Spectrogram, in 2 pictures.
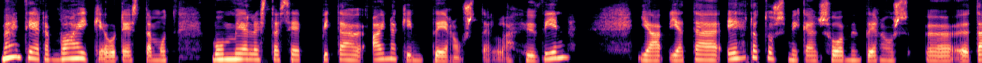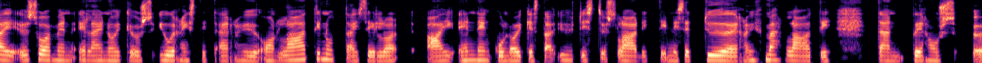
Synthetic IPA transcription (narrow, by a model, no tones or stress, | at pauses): mæent̪iædæʋʋɑikḛudest̪ɑmut̪mummiælest̪æsepit̪æːʔɑinɑkimperṵst̪ḛlːɑ̰hyʋin | jɑjɑt̪æːʔehdot̪usmikæsuomemperust̪ɑisuomenḛlæinoikeusjurist̪it̪æryːʔonlɑːt̪inut̪t̪ɑisilːoʔɑiʔenːeŋkunoikeːst̪ɑ̰ʔyhdist̪yslɑːdit̪ːḭːniset̪yøryhmæhlɑːt̪it̪ænperus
